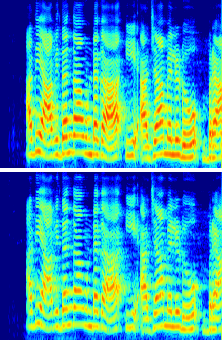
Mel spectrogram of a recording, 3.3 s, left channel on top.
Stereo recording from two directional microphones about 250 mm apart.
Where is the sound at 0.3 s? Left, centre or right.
Centre.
